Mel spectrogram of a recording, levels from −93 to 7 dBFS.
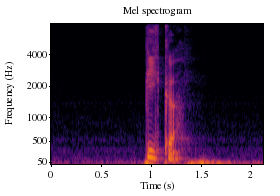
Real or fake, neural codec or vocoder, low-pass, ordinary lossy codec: real; none; none; none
